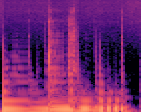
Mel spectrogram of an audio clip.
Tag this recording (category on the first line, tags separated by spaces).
Instrument samples > String
pluck slide blues loop rock funk bass electric loops riffs fx oneshots plucked mellow charvel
